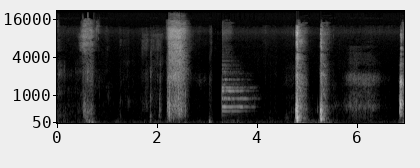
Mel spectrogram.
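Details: Person sneezing repeatedly after a walk in heavy, cold rain without an umbrella: several short, sharp explosive bursts with quiet gaps between, a run of sneezes.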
